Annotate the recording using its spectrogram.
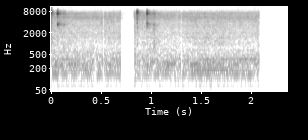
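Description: A few faint computer mouse clicks, a pair right at the start and more about a second in, over a low hum of line noise that cuts out abruptly twice.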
